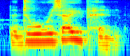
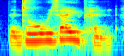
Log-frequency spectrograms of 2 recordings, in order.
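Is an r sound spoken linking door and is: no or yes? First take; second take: yes; yes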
